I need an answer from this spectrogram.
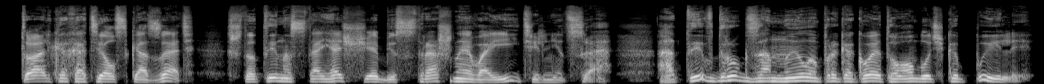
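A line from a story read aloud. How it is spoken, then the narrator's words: Hissed. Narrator (Russian): прошипел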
